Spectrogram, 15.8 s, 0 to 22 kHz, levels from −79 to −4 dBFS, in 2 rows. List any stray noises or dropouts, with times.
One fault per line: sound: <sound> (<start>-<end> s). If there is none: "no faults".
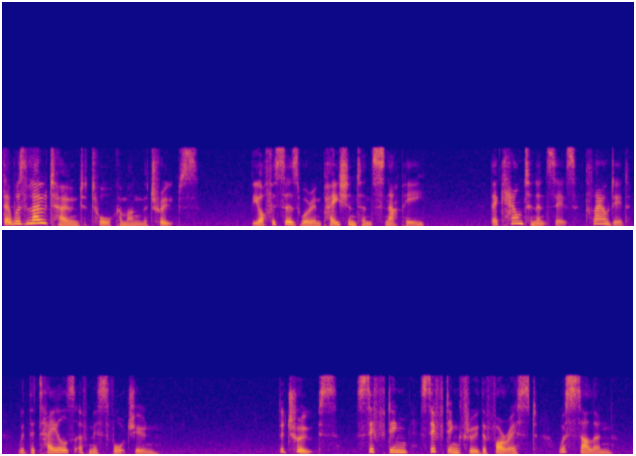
no faults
